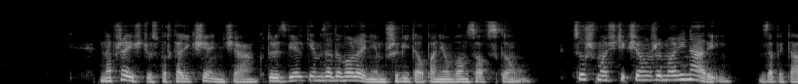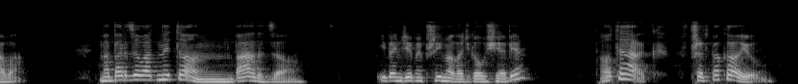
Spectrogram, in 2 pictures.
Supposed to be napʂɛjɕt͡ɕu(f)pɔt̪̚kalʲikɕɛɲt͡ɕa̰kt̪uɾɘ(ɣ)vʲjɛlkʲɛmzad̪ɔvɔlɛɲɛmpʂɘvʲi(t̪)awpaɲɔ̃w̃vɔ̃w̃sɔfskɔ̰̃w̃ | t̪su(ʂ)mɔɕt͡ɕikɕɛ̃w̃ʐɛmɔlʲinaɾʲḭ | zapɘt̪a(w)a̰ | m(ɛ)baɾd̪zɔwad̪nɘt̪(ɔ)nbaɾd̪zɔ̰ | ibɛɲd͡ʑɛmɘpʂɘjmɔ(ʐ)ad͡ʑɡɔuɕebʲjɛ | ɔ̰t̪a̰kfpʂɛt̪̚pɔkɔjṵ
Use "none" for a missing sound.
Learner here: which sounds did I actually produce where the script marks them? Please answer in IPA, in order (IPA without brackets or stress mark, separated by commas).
s, z, t̪, ʂ, w, a, ɔ, v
